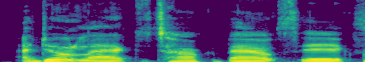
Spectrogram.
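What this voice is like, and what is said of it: Bad, unintelligible put-on Southern accent. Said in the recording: “That was my southern accent ... It was so bad ... I'm trying to be southern, but also unintelligible and like weird”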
